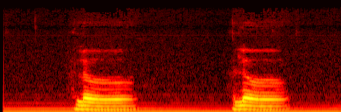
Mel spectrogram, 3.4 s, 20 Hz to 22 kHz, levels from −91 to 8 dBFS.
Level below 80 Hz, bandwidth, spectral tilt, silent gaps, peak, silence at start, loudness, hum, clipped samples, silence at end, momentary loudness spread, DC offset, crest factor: -38 dBFS; 15 kHz; -9 dB/octave; none; -10 dBFS; 0.05 s; -23 LUFS; none; under 0.1%; 0 s; 22 LU; under 0.1%; 16 dB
